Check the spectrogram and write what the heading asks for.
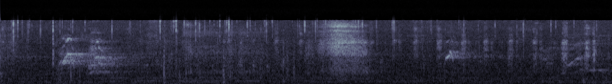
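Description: Dogs barking and yipping in a few short calls: one about a second in, a louder, rougher bark just after four seconds, and a short yip near six seconds.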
